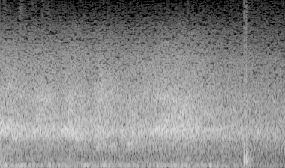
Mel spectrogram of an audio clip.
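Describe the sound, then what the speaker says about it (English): A large football stadium crowd roars and buzzes continuously after a score, a dense, even wash of many voices with one brief thump near the end. "this crowd is buzzing after that last score"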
